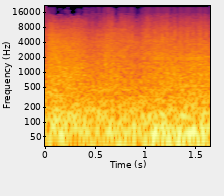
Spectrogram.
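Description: A plasma cannon shot bursts in a Dawn of War 2 3v3 match, a loud, continuous roaring blast of explosive noise filling the whole moment with no clear pauses.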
